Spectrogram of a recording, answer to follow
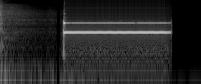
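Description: A single steady electronic beep, about a second long, from an answering machine signalling the start of a recorded message. It comes just after the previous track's sound dies away.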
